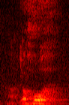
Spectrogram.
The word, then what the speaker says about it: 여호와: 먼저 하나님은 여호와 혹은 야훼라고도 발음하기도 합니다.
